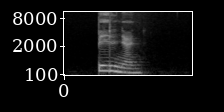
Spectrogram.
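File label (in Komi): "пельнянь", Komi, female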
